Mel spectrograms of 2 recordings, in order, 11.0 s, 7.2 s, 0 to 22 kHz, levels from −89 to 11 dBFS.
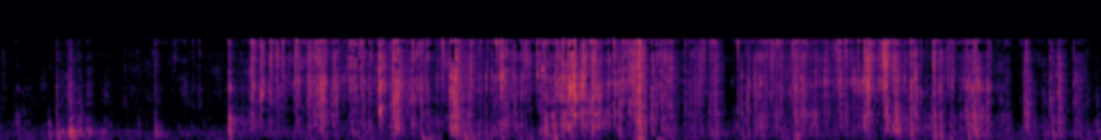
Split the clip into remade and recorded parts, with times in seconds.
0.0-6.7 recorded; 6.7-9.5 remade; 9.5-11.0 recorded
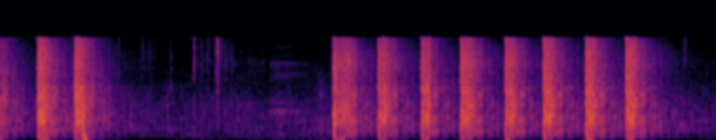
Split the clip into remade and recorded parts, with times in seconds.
0.0-7.2 recorded

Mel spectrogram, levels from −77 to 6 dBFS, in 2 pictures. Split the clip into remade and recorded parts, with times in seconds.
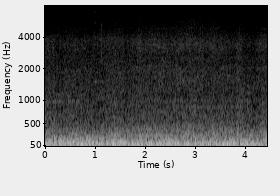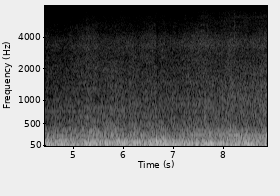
0.0-5.1 recorded; 5.1-6.6 remade; 6.6-8.9 recorded

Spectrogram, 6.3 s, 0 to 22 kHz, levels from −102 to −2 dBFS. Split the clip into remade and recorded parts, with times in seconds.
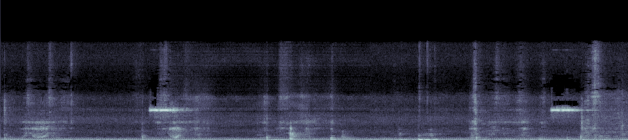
0.0-1.7 recorded; 1.7-3.7 remade; 3.7-6.3 recorded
